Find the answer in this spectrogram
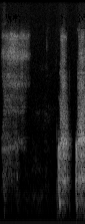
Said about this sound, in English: And I want you to do the breathing technique. So just breathe gently through your nose.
